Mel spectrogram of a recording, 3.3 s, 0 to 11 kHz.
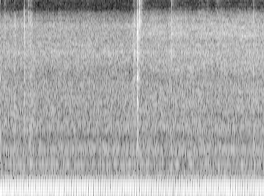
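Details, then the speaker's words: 408 LS swap in an OBS truck with Holley, fitted with a replaced ignition lock cylinder, key on with engine not started: steady low electric hum of the fuel pump priming the system evenly, no firing. "the little rod in, and then it'll go key on. You hear the pump, see the Holly."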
